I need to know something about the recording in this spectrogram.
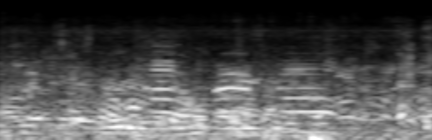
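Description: Indistinct talk from spectators' voices in the stands.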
